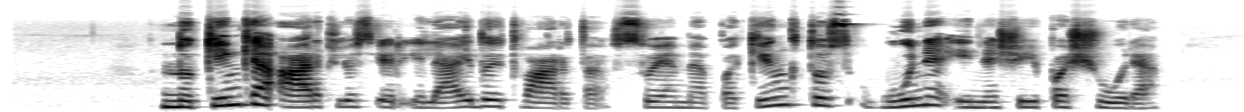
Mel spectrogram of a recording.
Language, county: Lithuanian, Klaipėda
